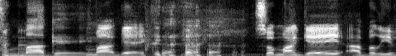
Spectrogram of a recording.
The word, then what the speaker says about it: Maguey: It's not your gay or our gay, it's Maguey.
